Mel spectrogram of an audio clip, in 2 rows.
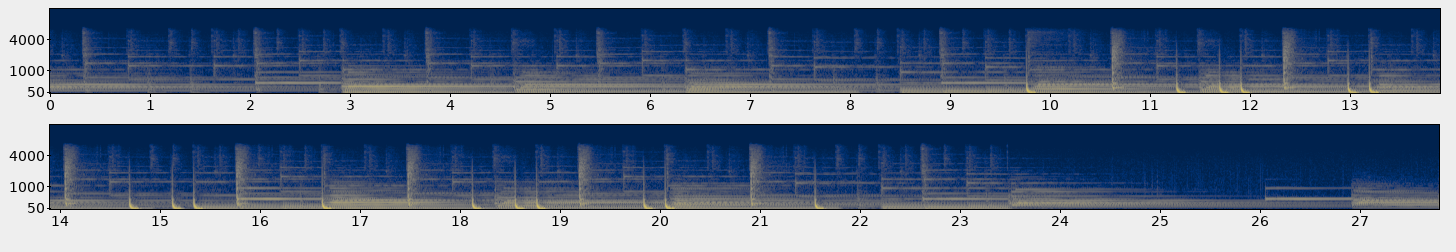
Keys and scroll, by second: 22.7-24.0 typing.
